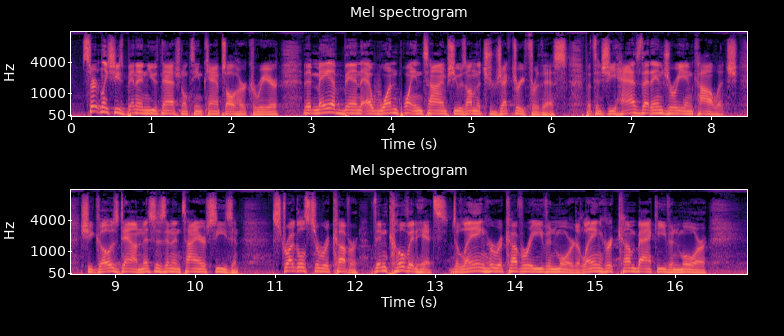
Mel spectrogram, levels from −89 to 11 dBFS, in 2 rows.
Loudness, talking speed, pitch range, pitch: -17 LUFS, 205 wpm, 105-135 Hz, 120 Hz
